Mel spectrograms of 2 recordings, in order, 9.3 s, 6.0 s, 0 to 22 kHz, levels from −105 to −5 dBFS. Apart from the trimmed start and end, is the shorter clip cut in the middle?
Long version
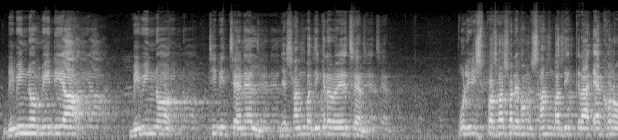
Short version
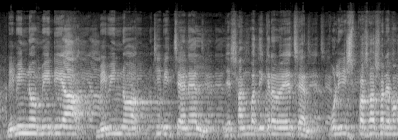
yes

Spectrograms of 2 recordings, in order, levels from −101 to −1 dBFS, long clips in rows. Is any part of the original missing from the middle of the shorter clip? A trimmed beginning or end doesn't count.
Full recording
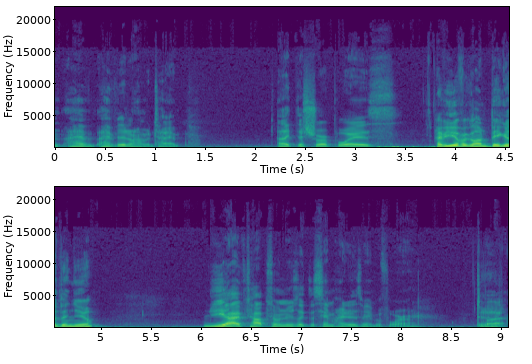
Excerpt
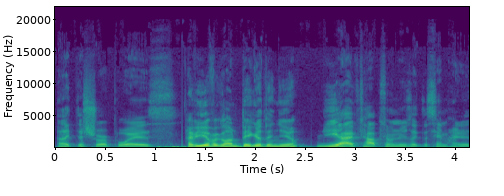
yes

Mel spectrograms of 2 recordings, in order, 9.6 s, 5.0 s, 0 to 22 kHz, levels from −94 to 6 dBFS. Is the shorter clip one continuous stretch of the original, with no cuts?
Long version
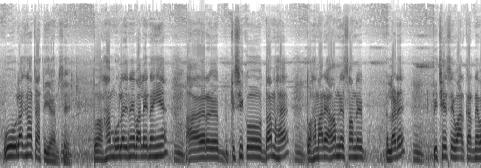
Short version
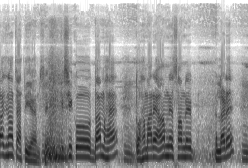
no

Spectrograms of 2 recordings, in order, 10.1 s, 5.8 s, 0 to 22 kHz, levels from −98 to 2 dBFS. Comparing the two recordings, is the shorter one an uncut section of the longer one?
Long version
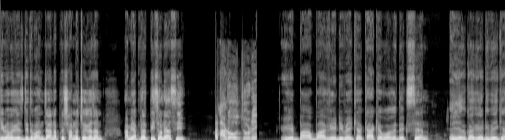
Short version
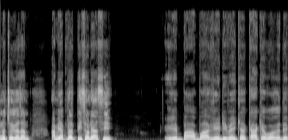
no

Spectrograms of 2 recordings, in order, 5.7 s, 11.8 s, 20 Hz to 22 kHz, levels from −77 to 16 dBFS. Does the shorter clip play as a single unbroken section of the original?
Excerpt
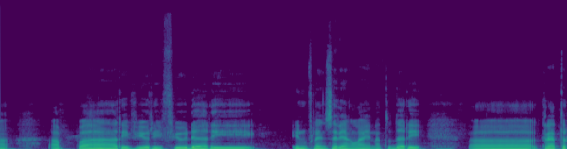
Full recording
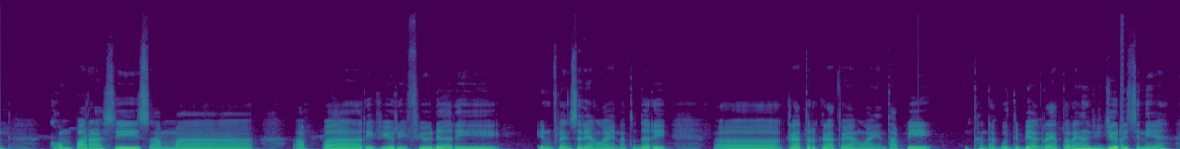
yes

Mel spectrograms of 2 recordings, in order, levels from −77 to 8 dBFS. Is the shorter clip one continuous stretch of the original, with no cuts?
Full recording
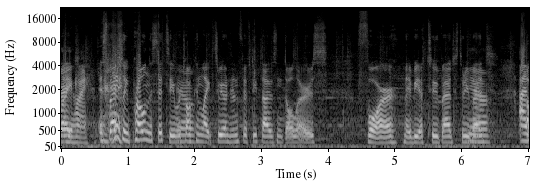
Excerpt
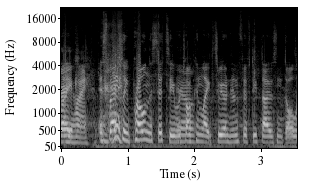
yes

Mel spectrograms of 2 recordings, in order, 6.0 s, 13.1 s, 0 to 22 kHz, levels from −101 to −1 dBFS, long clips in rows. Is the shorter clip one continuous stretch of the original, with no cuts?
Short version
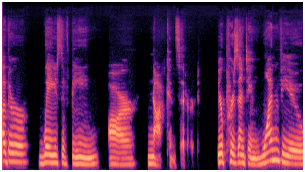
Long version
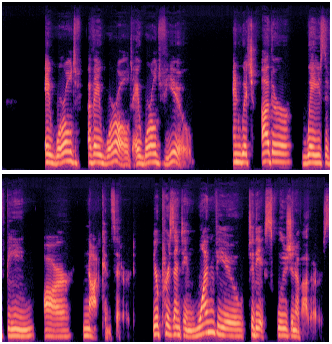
yes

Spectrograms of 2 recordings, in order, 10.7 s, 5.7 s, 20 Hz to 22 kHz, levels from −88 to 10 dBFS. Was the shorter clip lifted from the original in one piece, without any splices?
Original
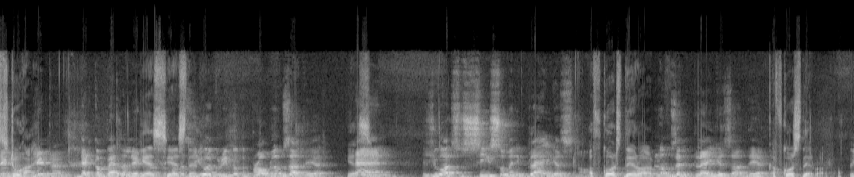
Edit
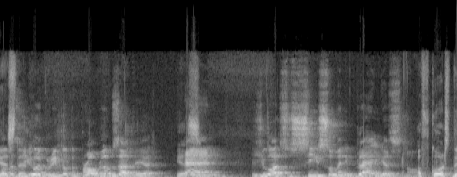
yes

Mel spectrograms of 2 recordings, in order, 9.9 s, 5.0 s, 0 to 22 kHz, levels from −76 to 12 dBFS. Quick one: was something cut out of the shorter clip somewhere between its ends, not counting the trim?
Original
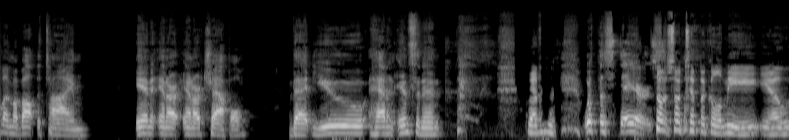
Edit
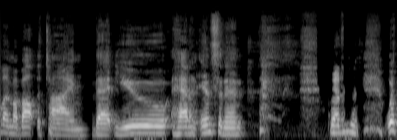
yes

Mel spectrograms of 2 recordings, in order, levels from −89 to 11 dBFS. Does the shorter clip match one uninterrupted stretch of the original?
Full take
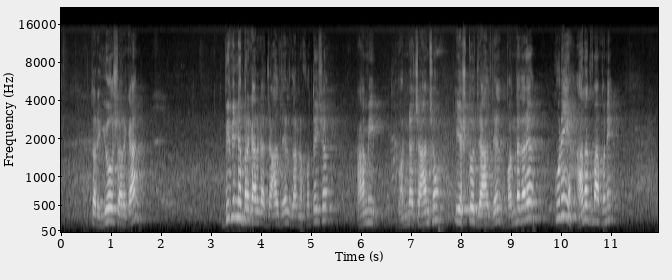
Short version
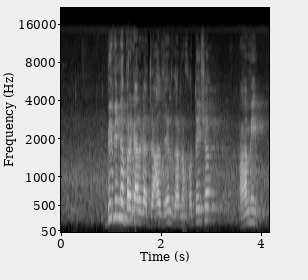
yes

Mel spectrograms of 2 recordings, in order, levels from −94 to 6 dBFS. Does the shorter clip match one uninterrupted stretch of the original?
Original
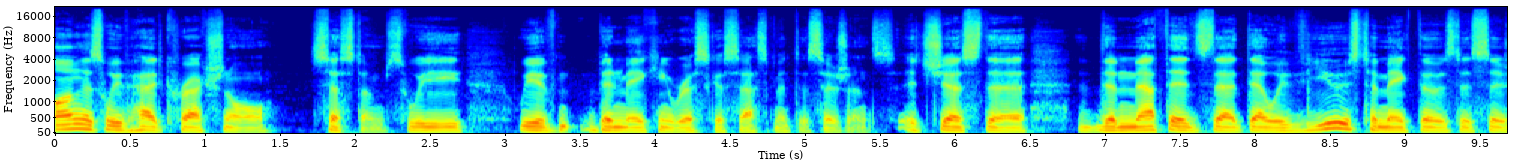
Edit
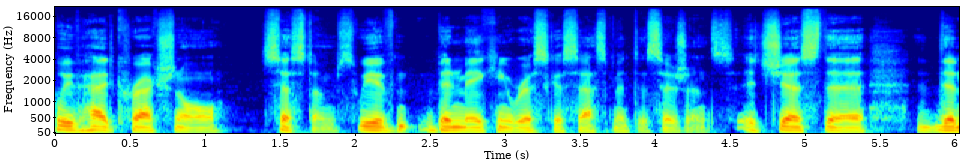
no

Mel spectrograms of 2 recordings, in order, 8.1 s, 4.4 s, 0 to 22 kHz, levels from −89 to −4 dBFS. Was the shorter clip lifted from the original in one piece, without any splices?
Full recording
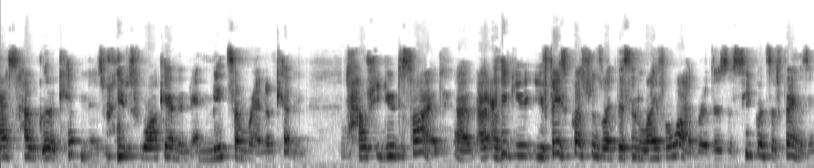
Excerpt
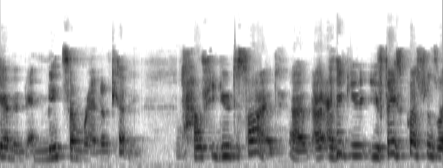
yes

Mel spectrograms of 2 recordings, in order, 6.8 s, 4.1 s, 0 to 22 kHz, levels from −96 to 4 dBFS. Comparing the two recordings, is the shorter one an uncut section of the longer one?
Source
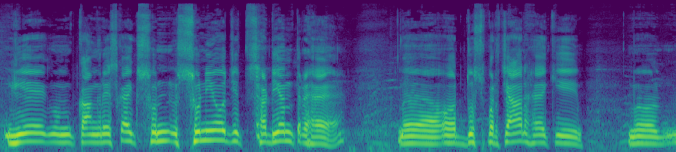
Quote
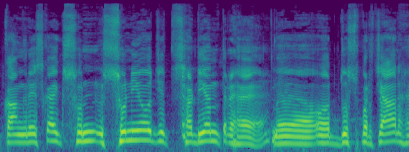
no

